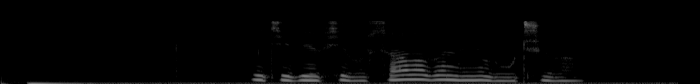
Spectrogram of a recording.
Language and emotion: Russian, sad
